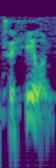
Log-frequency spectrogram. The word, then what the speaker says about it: Tehillim: I'll spell it for you if you want to write that down. The Hebrew word Tehillim, T-E-H-I-L-L-I-M, Tehillim.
